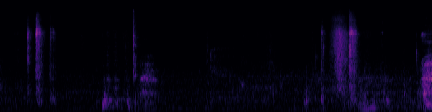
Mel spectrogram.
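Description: A person tasting beer from a glass: a few short slurping sips and breaths, then a longer, louder breath near the end.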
